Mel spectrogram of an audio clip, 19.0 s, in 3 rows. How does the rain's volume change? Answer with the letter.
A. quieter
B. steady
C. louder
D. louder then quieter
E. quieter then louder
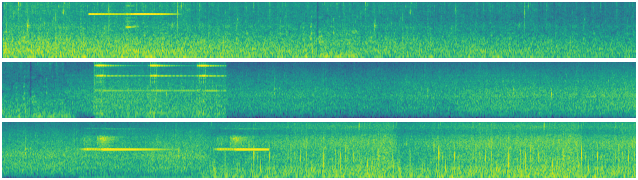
E.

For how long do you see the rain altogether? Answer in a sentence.
The rain can be heard for 19 seconds in total.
